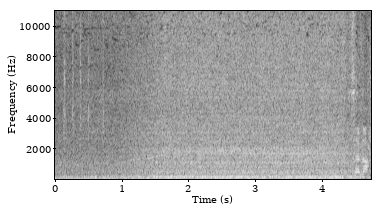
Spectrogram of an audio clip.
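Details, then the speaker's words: Citroën C5 II V6 HDi cabin blower fan (Behr/Bosch) after 3D-printed turbine repair, engine running, max defrost: steady even airflow with low hum, no rattle or vibration that existed before; normal at full speed. "là on entend vraiment faim c'est un bruit de ventilation normal pas là j'étais à fond en dégivrage on est au maximum"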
